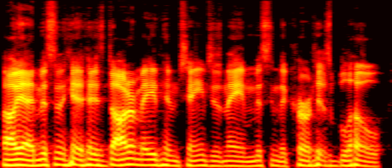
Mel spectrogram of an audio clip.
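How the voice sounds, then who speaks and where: A man in his thirties co-hosting a live stream, casually chatting and reading viewer comments aloud in a relaxed, joking way. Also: lowish voice, moderate pace. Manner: reads chat comments aloud, laid-back and joking. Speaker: co-host.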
